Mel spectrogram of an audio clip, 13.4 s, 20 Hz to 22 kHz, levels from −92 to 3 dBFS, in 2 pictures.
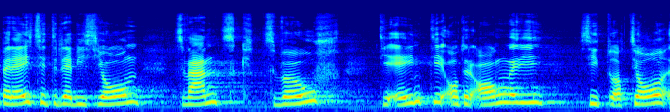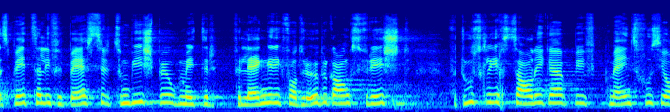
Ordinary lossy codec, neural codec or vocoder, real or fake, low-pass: AAC, 96 kbps; none; real; 14.4 kHz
